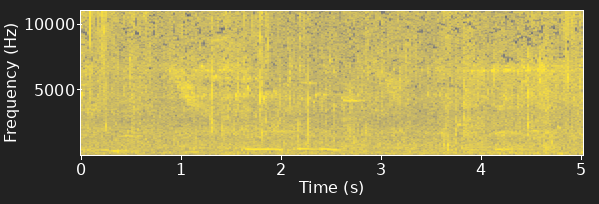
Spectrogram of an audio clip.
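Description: Scattered chirps and calls from many birds drift through steady outdoor background noise, faint, with a few brief tonal calls standing out in the middle.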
